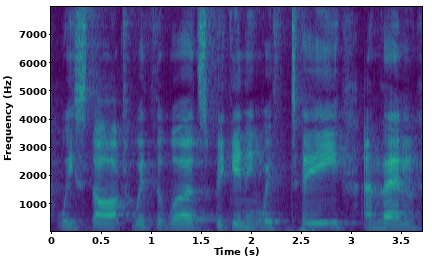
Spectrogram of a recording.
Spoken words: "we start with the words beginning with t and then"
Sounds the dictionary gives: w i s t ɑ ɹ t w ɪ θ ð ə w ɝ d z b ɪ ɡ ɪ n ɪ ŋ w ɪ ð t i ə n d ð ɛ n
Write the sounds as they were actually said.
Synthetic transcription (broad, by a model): w i s t ɑ ɹ t w ɪ ð ə w ɝ d z b ɪ ɡ ɪ n ɪ ŋ w ɪ ð t i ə n ð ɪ n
